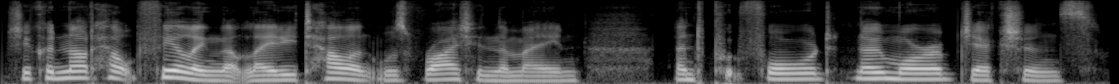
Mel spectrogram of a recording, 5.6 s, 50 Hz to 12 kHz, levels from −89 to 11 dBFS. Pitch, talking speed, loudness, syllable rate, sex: 180 Hz, 205 wpm, -17 LUFS, 5.1 syllables/s, female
